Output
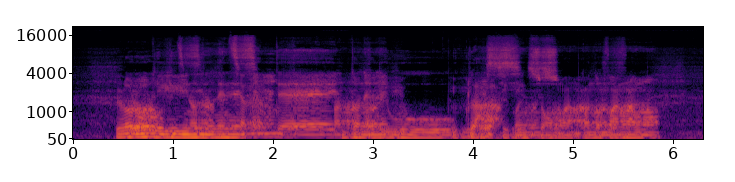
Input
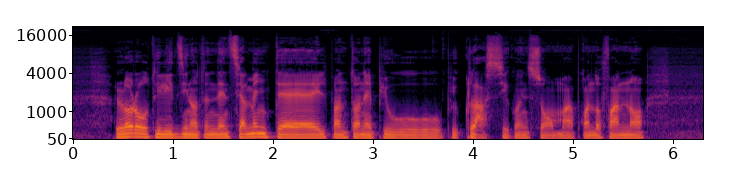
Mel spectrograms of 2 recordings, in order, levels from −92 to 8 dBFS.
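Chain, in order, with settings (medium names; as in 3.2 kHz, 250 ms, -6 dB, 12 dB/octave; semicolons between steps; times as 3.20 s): 1.57–2.70 s: high-pass 670 Hz 6 dB/octave; gated-style reverb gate 190 ms rising, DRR -2 dB; trim -8 dB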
